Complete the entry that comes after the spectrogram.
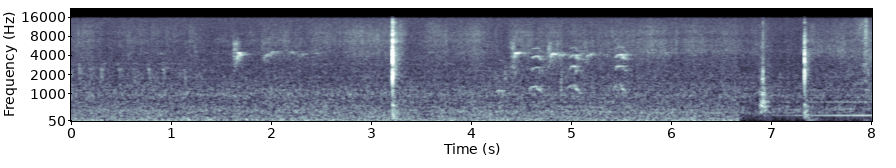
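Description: Short, high bird chirps over a steady outdoor background hiss, with a sharp click about three seconds in. Near the end the background hiss drops away and a steady low tone begins.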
